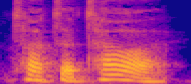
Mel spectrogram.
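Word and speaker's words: tathatā: Suchness, ta-ta-ta, is how it's pronounced in Sanskrit, a lovely word, ta-ta-ta.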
